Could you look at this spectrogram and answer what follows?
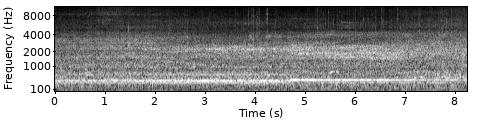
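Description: Large-scale model trains running past on a layout, a steady low motor hum and rolling wheel noise over the hubbub of a crowded exhibition hall; the hum shifts slightly higher about five seconds in.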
